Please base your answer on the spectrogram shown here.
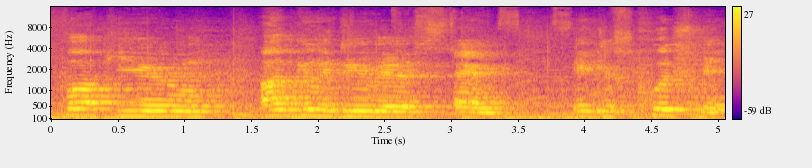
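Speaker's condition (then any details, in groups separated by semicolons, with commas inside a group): Cerebral palsy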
